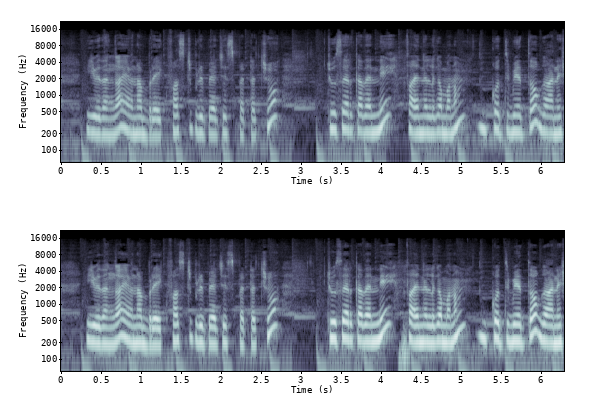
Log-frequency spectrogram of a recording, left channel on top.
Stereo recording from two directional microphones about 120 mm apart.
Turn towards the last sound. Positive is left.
turn(degrees=-40)  # may be behind; listen again after turning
